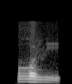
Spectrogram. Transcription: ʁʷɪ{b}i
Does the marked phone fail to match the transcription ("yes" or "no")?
yes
